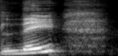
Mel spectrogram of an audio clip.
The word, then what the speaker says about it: les: will be using Le okay l s will pronounce it as Le and we are going to see some examples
